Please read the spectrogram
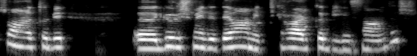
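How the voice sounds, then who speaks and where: The speaker is a woman with a fairly high pitch. She talks at a very slow pace. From Istanbul, Turkey. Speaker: writer and olive oil taster. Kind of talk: podcast interview.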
